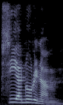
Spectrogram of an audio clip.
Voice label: "Sianoorinam", pronounciations; Fourth Way; Beelzebub

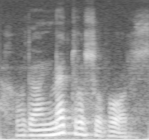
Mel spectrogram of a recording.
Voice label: "Akhaldanmetrosovors", Beelzebub pronounciations; Fourth Way

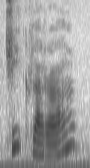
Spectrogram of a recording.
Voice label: "Chiklaral", Beelzebub pronounciations; Fourth Way

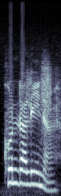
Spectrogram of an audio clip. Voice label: "Kundalina", pronounciations; Fourth Way; Beelzebub

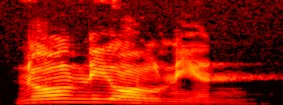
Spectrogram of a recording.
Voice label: "Nolniolnian", pronounciations; Fourth Way; Beelzebub

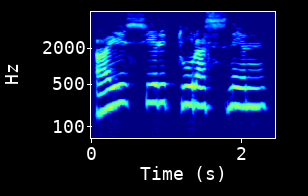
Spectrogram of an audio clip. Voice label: "Aiessirittoorassnian", pronounciations; Fourth Way; Beelzebub

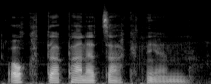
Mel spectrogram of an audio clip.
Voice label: "Okhtapanatsakhnian", pronounciations; Fourth Way; Beelzebub

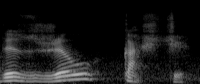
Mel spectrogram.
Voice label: "dezjelkasheh", pronounciations; Fourth Way; Beelzebub

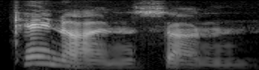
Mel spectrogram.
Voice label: "Canineson", Beelzebub pronounciations; Fourth Way

